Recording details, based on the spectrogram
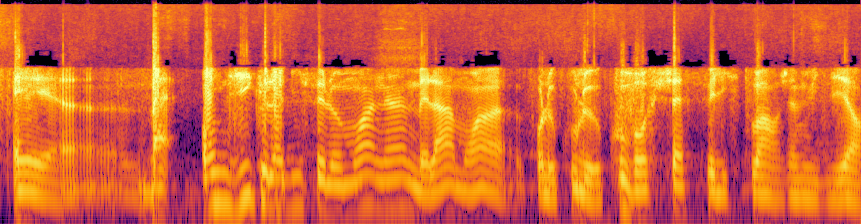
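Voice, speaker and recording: A man speaks at a medium pitch and a fairly slow pace over noticeable background noise. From southern France, Provence and Ariège. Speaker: mime and clown performer. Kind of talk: radio phone interview. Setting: phone call. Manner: hesitant, many fillers.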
